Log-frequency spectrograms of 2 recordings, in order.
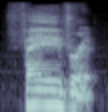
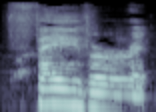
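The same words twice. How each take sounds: First: Said in the usual way. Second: Favorite drawn out very slowly; đọc chậm favorite; slow model favorite. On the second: Shown as a demonstration. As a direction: stretch every syllable of favorite.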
